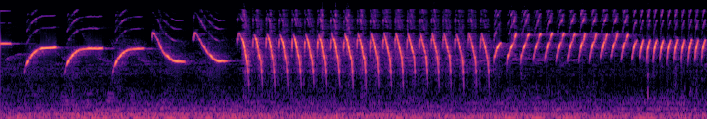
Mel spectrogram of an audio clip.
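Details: Canary song used as a lure for other canaries: a few rising looping whistles, then a long, fast, high rattling trill that changes pitch twice.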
